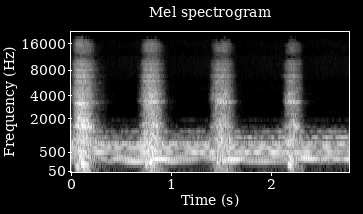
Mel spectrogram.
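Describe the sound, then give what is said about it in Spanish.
Four sharp, forceful exhalations push out through the nose, driven by the abdomen during a breathing exercise, in a steady rhythm about every two-thirds of a second, breathy, over a soft sustained tonal background. “Y exhalo.”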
